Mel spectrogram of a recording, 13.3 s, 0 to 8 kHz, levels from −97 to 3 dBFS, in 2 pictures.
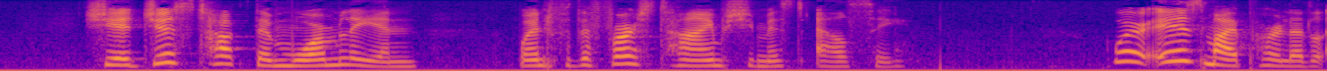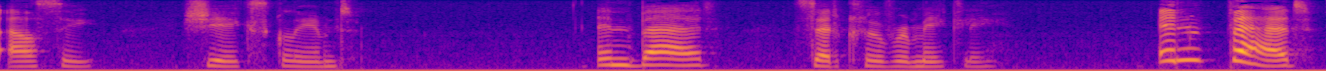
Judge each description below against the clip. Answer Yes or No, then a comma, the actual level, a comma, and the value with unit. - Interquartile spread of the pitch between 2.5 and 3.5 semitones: No, average, 4.0 semitones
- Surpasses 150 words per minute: No, slow, 135 wpm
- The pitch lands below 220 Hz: No, high, 240 Hz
